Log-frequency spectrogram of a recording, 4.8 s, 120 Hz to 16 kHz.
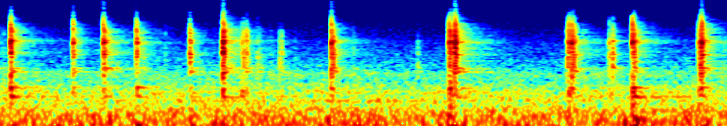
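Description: Long acrylic nails and fingertips tap and drum in a flamenco-style rhythm on the face of a flat, solid, light-coloured wooden cheeseboard (cutting board), roughly 30-40 cm long, held upright on its edge on a table. Thirteen sharp, bright clicks ring out around 3 kHz, each dying away almost instantly over a faint low hiss.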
